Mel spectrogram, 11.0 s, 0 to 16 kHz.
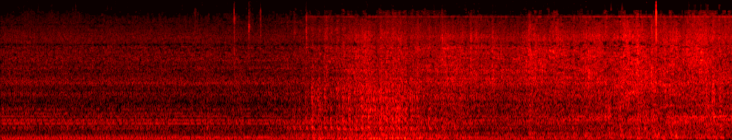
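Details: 2012 Lexus CT 200h hybrid petrol engine idles after starting with a loud, uneven metallic rattle over its low hum.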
